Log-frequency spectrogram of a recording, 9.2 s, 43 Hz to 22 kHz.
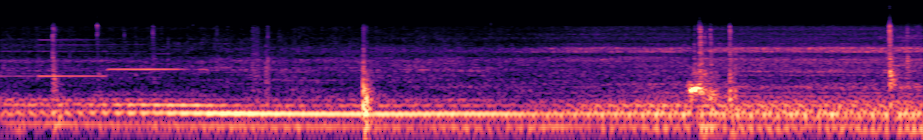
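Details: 2001 Ford F-150 SuperCrew 4x4 with 5.4 Triton V8, new long block at about 216K miles now run about 11,500 miles, cold air intake, 6-inch lift: steady, even idle with smooth low hum, no knocks or misses; healthy.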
